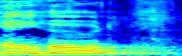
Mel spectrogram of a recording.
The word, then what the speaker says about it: Ehud: Oh, it's actually Ehud. That's the way they liked. I just remember pronunciations when we said in a class studying old language and stuff, but Ehud is the way they like to pronounce it in modern Israel.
